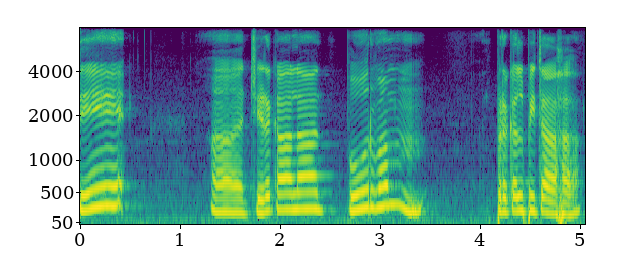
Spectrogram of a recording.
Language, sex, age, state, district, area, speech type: Sanskrit, male, 18-30, Tamil Nadu, Chennai, urban, spontaneous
